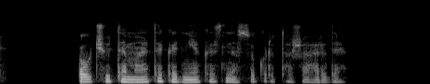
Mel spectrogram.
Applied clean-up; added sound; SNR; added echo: none; none; none; none.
